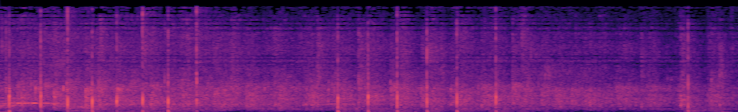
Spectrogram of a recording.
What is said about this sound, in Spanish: Entonces, la verdad, ustedes han sido lo que han hecho esto posible. Entonces, yo quiero pedir otro aplauso para todos los servidores.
